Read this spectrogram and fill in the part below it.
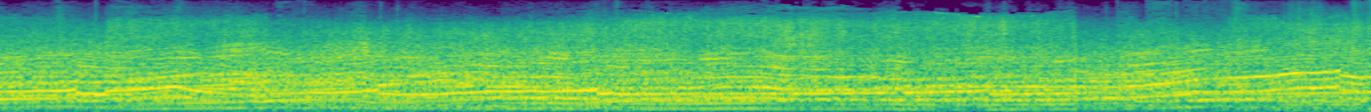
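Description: Race cars roar around a circuit with several engines blending into a steady, loud, continuous drone whose pitch slides up and down as they pass and shift.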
